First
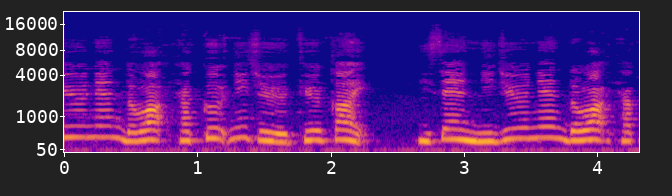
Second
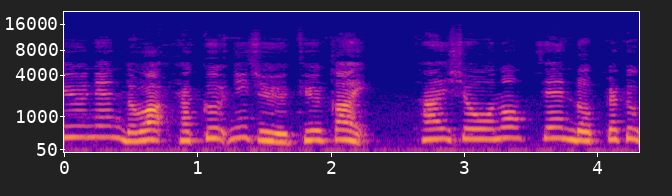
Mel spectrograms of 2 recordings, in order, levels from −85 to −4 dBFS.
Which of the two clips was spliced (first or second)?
second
